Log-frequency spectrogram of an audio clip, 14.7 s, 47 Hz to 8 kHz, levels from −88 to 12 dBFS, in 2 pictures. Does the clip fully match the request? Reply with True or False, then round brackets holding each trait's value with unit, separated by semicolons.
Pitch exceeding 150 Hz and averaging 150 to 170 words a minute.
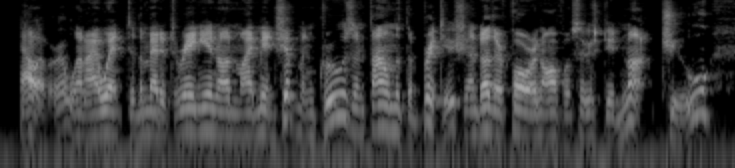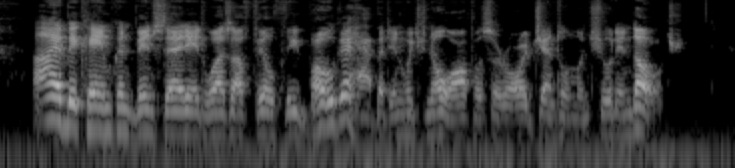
False (135 Hz; 165 wpm)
